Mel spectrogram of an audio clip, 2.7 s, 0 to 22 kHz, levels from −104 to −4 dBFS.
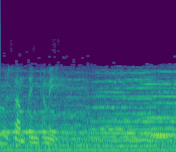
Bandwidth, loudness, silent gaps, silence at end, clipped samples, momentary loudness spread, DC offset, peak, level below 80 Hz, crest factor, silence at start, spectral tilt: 4 kHz; -29 LUFS; none; 0 s; under 0.1%; 7 LU; under 0.1%; -14 dBFS; -40 dBFS; 14 dB; 0 s; -10.5 dB/octave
